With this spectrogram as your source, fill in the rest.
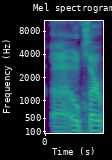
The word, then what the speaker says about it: Eau Claire: V2, I think, is who asked for this, Eau Claire, Wisconsin. You got to be impressed with me because I pronounced it right, because I've been to Eau Claire several times for work in the past, and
